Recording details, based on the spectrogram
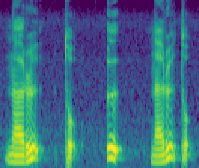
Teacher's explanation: il va se prononcer entre le OU, comme dans le mot mou par exemple, et le E. Ça va donner une sorte de E.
